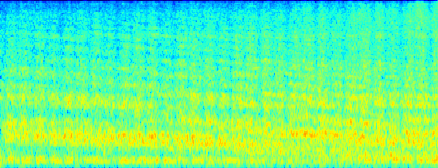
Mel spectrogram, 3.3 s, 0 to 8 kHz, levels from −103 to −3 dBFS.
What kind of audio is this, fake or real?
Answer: real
